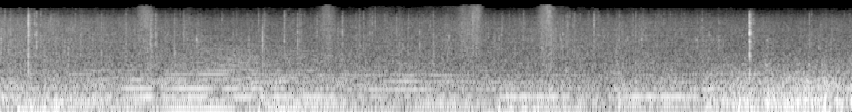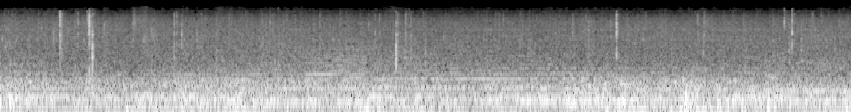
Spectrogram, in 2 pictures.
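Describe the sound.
Rain pours steadily outdoors near a campfire while low thunder rolls in several deep rumbles, the dense hiss of rain continuing loud and unbroken throughout with no voices.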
